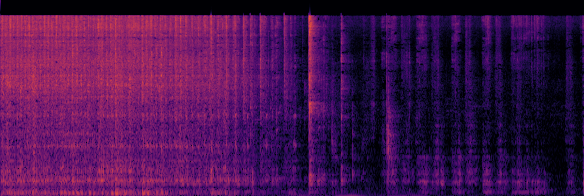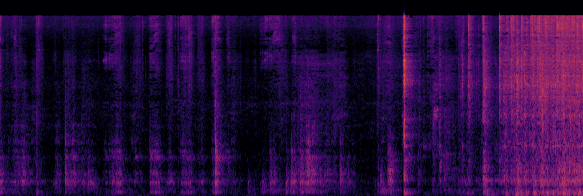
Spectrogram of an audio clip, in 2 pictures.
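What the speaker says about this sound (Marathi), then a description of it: "पूर्ण पॅक करून घेते शिलाई मारून तिन्ही साईडून।" Sewing machine stitching fabric along three sides, a loud steady motor whir at first, then softer intermittent stitching runs with pauses and handling rubs, close by.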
